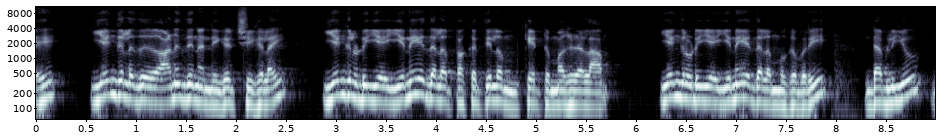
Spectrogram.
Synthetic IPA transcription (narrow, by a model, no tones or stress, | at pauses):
ɛŋɡɐɭɐðɯɐnɯðɪnɐnɪɣɐɻt͡ʃɪɣɐɭɐɪ | ɛŋɡɐɭɯɽɐjɐɪnɐjɐðɐlɐpːɐkːɐt̪ːɪlɯmkeːʈːɯmɐɣɪɻɐlaːm | ɛŋɡɐɭɯɽɐjɐɪnɐjɐðɐlɐmːʊɣɐʋɐɾiɖɐblju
